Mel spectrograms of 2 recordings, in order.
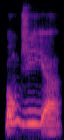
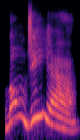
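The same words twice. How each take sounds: First: The greeting sounds sad and downcast. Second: The greeting sounds cheerful and happy. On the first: "um bom dia triste" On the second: "eu falei bom dia alegre"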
